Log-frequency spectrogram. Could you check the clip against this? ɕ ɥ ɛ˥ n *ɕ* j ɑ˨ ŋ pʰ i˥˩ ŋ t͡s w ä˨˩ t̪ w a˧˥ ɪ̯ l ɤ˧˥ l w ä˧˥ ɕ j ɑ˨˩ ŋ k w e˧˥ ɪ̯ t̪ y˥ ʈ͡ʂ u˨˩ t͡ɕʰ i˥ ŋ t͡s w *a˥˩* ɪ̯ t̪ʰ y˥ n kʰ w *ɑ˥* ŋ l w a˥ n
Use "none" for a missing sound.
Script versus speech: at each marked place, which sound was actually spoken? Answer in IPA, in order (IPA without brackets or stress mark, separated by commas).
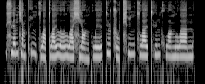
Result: ɕ, a˥, ɑ˥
